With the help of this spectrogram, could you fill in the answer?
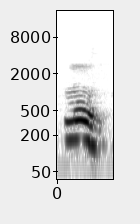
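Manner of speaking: teacher repeats मून with long ऊ sound; model word moon. Shown as a demonstration. Teacher models मून to students, long ऊ. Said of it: "double O का उच्चारण ऊ के रूप में".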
